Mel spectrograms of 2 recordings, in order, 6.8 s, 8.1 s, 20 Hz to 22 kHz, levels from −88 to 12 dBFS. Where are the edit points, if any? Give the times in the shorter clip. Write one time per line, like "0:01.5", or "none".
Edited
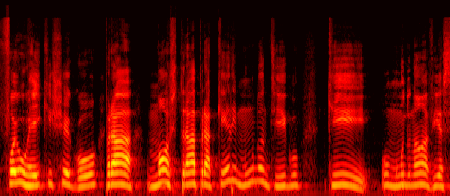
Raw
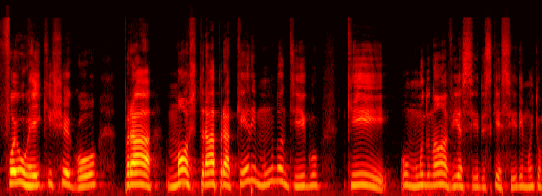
0:01.5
